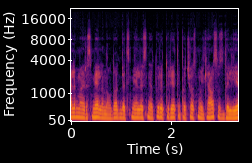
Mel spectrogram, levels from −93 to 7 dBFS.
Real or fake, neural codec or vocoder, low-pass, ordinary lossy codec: real; none; 19.8 kHz; Opus, 32 kbps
